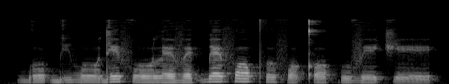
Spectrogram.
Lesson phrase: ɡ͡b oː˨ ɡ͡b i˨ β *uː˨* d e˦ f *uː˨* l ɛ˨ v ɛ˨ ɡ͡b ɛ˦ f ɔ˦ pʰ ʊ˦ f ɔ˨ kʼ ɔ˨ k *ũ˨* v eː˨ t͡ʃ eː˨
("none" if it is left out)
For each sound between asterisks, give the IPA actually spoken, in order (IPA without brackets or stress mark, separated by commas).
oː˨, oː˨, u˨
